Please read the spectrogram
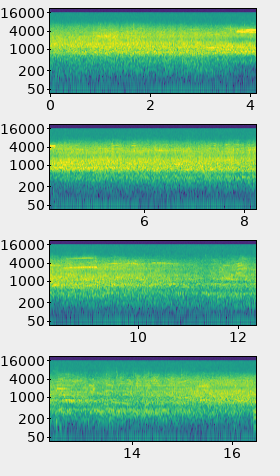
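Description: Steady noise of a large football stadium crowd, easing a little about two-thirds of the way through.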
